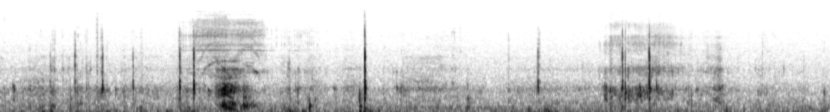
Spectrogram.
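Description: Scattered sharp clicks and light knocks around a fishing boat during the fight with a hooked fish, with a short rush of noise about two seconds in and again around six seconds.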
